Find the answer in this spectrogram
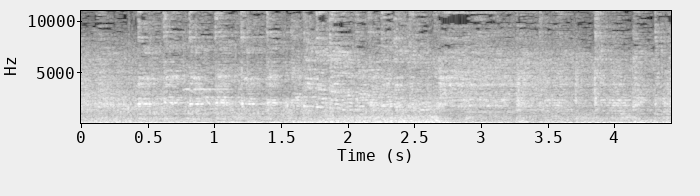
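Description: Music accompanying the act, with a low bass line running under it.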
